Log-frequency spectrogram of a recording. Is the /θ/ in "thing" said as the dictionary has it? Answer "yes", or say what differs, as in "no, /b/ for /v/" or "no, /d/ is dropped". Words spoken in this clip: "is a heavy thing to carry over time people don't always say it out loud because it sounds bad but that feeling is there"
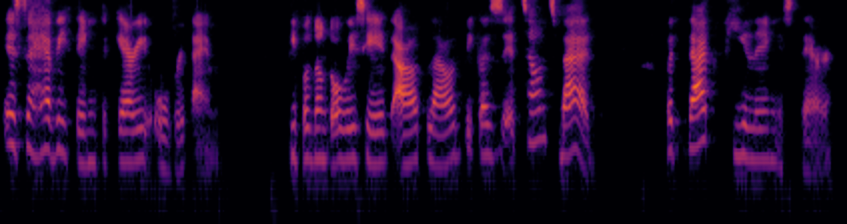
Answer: yes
